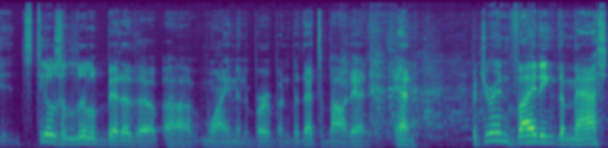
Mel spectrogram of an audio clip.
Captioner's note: some laughter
